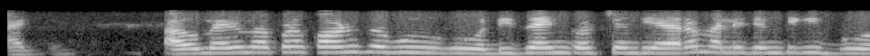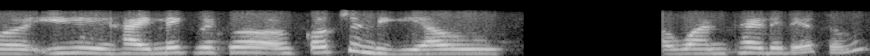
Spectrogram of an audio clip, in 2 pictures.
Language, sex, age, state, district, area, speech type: Odia, female, 18-30, Odisha, Cuttack, urban, conversation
